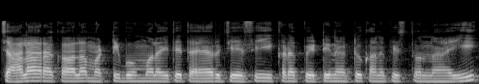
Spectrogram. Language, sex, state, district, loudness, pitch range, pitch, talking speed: Telugu, male, Telangana, Komaram Bheem, -18 LUFS, 140-150 Hz, 145 Hz, 110 wpm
